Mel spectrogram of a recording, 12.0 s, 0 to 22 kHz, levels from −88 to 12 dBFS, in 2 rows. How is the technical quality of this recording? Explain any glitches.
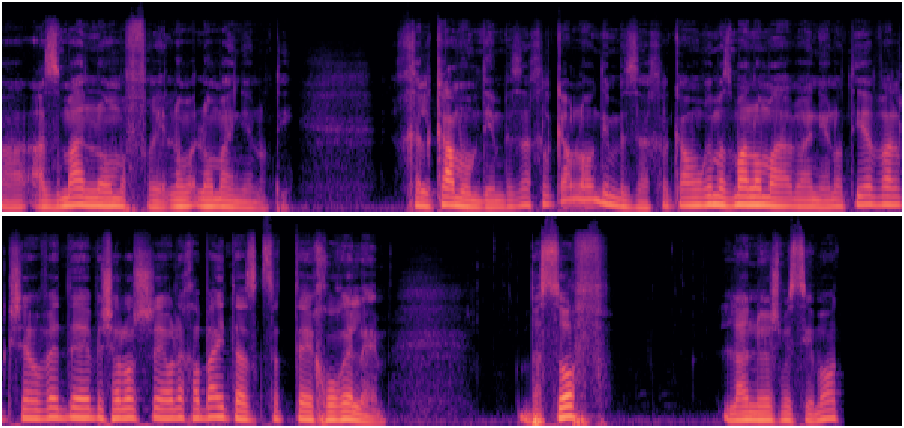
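Nothing stood out on listening to this speech recording, and the smooth fade out that begins at about 11.5 s and ends at 11.63 s is an ordinary editing touch rather than a glitch.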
